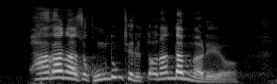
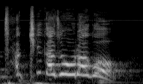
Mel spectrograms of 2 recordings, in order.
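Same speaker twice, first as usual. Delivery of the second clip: pitched way up and slowed, every syllable shoved out; mock furious yell; 14 semitones higher, 3 dB louder, slower than usual. Husband screaming at his wife for the key, slow high-pitched yell. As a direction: bellow the order in a rage.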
